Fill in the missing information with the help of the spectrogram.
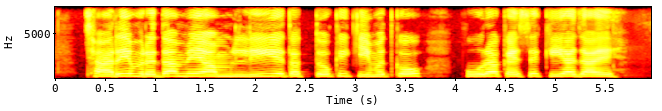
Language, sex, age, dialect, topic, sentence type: Hindi, female, 25-30, Awadhi Bundeli, agriculture, question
